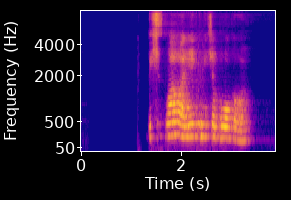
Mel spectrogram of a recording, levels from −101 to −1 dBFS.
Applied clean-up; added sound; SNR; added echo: neural mask model DeepFilterNet 3.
